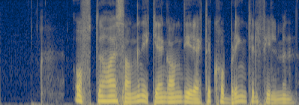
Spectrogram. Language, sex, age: Norwegian, male, 40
